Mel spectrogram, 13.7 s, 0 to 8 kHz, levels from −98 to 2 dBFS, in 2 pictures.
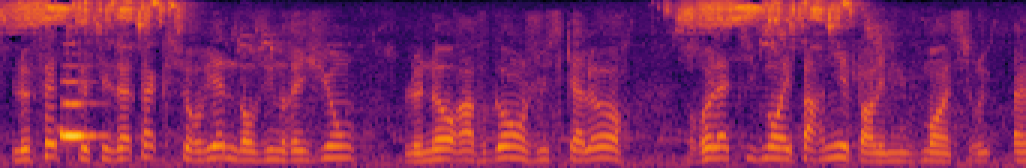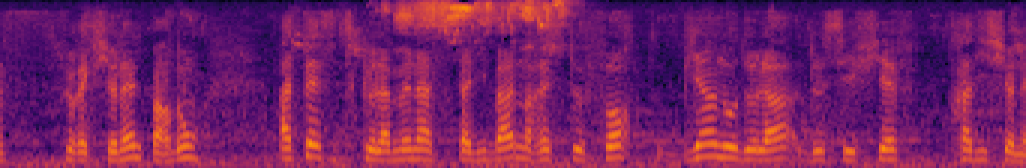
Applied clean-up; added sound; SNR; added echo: none; Brass instrument + Bird vocalization, bird call, bird song; -4 dB; none.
